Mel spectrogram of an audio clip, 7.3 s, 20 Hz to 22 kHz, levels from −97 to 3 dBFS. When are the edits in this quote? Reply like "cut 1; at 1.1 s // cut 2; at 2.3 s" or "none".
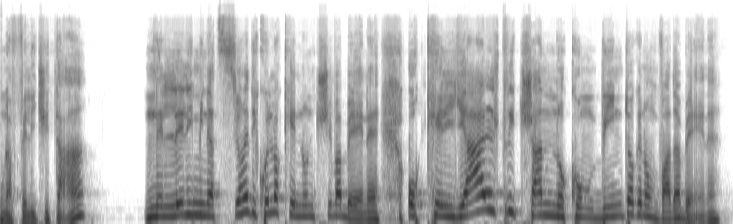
cut 1; at 1.2 s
